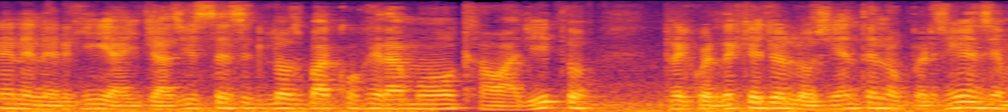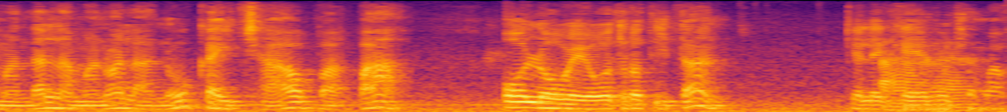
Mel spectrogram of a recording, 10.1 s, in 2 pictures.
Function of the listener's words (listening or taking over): listening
